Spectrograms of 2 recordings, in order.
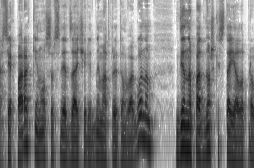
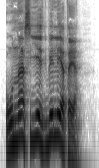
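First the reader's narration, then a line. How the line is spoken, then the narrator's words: Shouted. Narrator (Russian): выкрикнул Матвей Егорыч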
